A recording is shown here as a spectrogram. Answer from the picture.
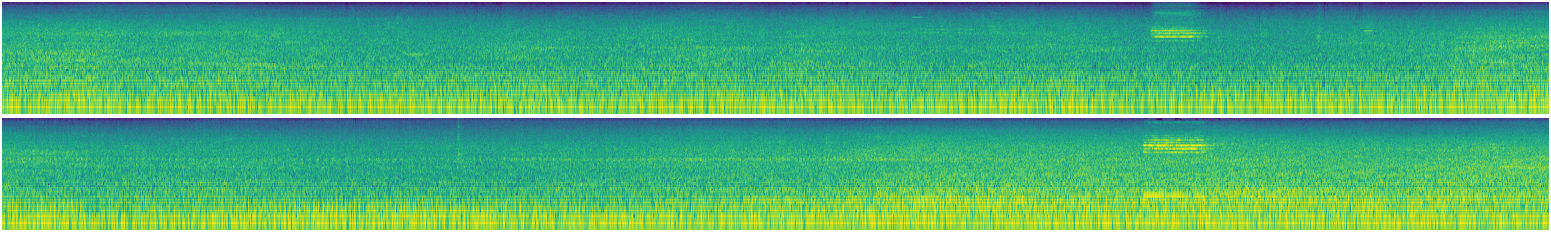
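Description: Dense motorbike and scooter traffic: many small engines running around the rider at low speed, getting a little louder in the second half. A short horn beep sounds about twelve seconds in and another near the end.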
